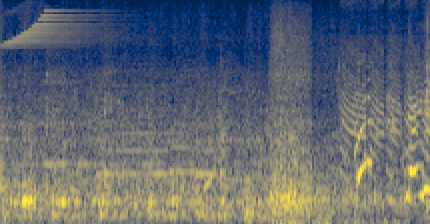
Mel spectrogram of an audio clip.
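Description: Variety-show soundtrack playing back: a rising, chime-like sound-effect sweep at the start, then a steady background rumble, with brief women's voices exclaiming near the end.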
